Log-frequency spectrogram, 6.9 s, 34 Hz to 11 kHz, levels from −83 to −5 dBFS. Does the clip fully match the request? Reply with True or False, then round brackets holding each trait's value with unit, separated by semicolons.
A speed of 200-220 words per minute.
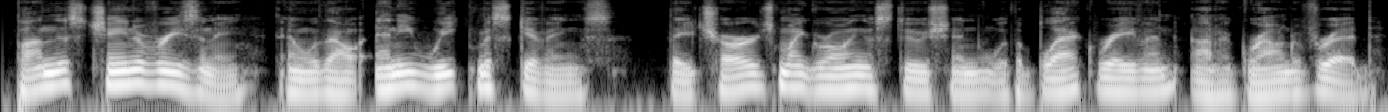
True (205 wpm)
